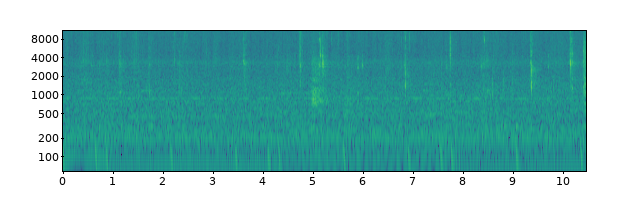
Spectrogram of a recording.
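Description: Close-miked eating sounds: chewing with scattered wet mouth clicks and smacks as chicken and rice are eaten by hand. There is a louder smack about five seconds in and a few more near the end.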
